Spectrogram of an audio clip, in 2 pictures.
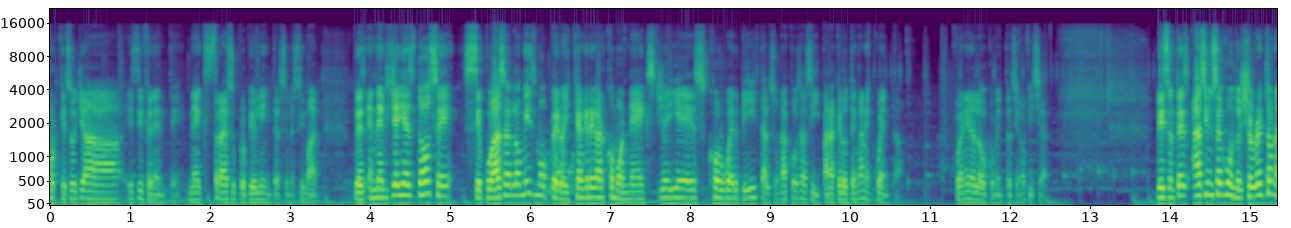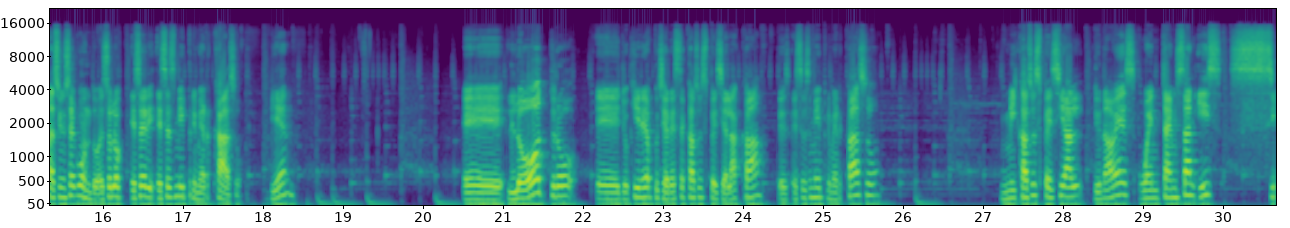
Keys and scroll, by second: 15.9-18.3 typing, 19.1 Right, 19.4 space, 19.9 shift+., 20.1 space, 20.8 shift+[, 21.1 Return, 24.3 super+c, 26.8 Return, 27.4 Up, 27.8 Return, 28.3 super+v.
